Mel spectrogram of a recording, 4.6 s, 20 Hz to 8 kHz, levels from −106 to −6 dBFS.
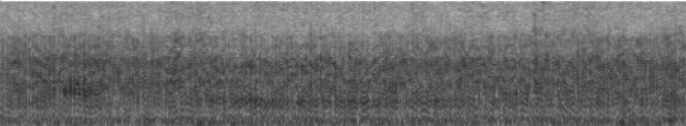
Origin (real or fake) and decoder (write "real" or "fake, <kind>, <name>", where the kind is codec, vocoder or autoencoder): fake, vocoder, HiFi-GAN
